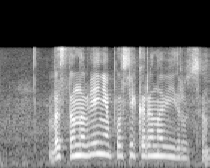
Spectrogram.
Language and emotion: Russian, neutral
